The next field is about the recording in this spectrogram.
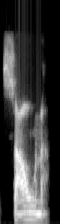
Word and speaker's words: sauna: And you gotta pronounce it sauna. – Yeah, that's what John told me. It's sauna.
